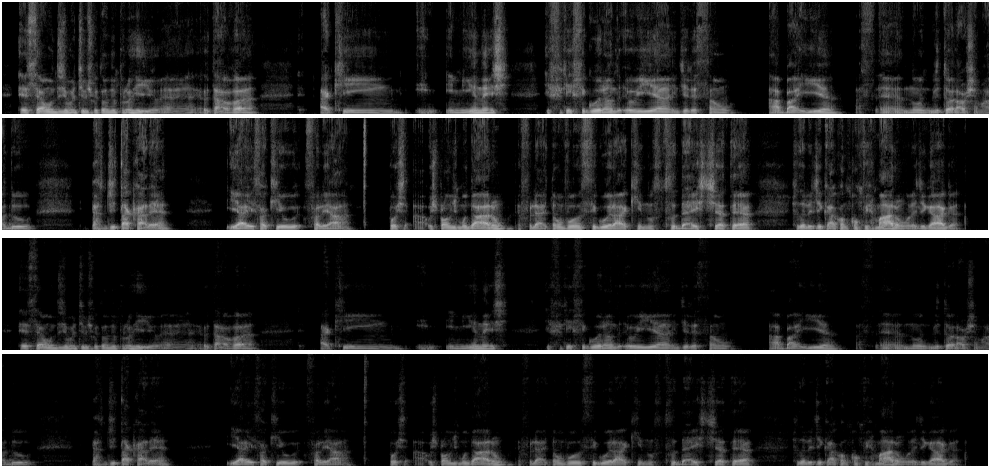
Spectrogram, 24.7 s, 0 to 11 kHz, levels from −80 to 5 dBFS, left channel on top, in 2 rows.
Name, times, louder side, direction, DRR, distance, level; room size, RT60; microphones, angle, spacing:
voice 1, 0.2-3.5 4.0-9.2 9.6-13.2 13.5-14.5 15.2-16.7 17.2-24.4, left 7 dB, 70° left, 0.3 m, -30 dB
4.5 x 2.4 x 2.8 m
head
